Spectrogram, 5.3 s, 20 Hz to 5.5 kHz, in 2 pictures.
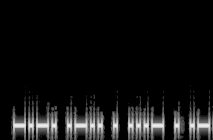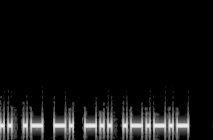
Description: Morse code, heard as a keyed tone, about 25 wpm, 600 Hz. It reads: CLEVELAND.
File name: the old man and the sea part 1 25wpm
